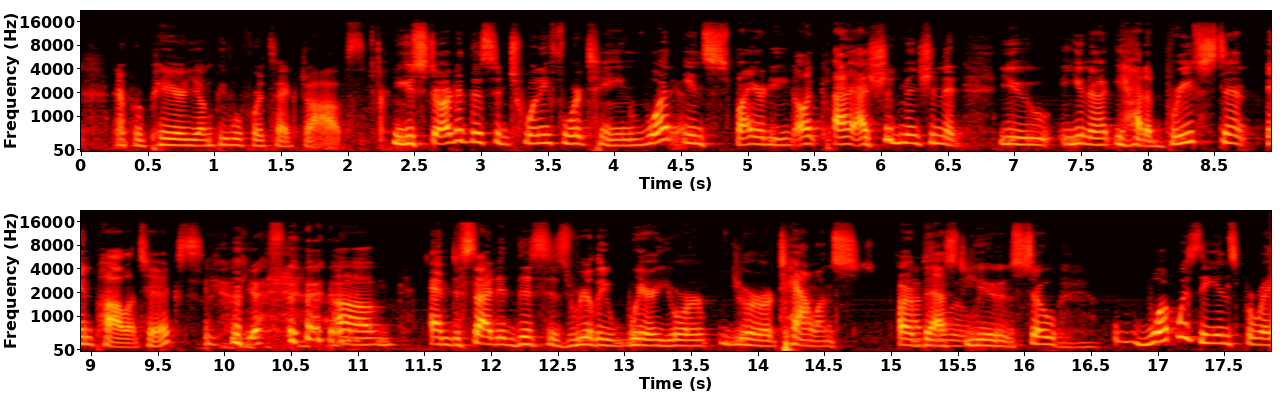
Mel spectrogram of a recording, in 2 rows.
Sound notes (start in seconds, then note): 10.2 laughs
